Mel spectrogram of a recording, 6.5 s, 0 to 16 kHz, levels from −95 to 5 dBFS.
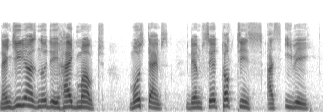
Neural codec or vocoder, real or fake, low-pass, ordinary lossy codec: none; real; 7.2 kHz; none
